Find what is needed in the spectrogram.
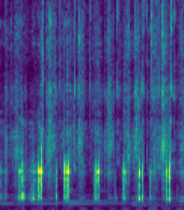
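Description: Stone roller on a flat grinding stone (sil-batta), crushing dried red chilies and cumin seeds in a quick run of crunching strokes, about five a second.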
